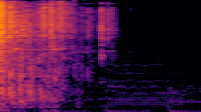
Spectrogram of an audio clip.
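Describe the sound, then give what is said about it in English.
A cricket ball, hit by a boy playing cricket inside a house, smashes into a television set's picture tube: a bright, harsh glass-shattering burst, a second sharp clink half a second later, then a low fading rattle of settling debris, with no voices. “They were playing cricket inside the house, and just as he walked in, Vivek slammed the ball into the television set, wrecking the picture tube.”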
